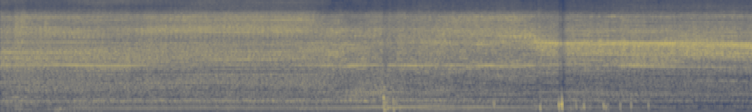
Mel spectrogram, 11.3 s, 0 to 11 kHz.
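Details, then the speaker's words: Nissan X-Trail T32, noise at front of engine rising with throttle: steady run with coarse buzz and scattered rattly clicks, two abnormal sounds, traced to worn belt tensioner pulley bearing plus water pump bearing rattle, not engine internals. "And here there are two types of abnormal sounds, yes. Eh, if you are used to hearing sounds, maybe you are more sensitive. Well, here we get two abnormal sounds."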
